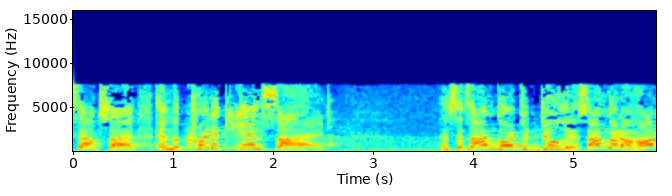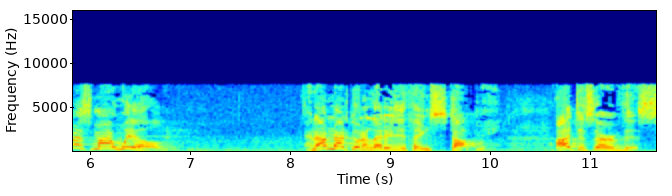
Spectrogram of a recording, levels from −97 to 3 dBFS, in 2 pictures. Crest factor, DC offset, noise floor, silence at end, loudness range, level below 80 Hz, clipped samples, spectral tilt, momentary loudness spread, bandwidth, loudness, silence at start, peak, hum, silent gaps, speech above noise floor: 16 dB; under 0.1%; -48 dBFS; 0 s; 3 LU; -58 dBFS; under 0.1%; -2.5 dB/octave; 10 LU; 8 kHz; -20 LUFS; 0 s; -6 dBFS; none; none; 28 dB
